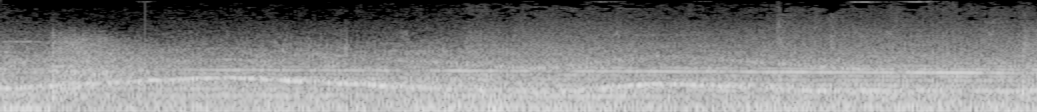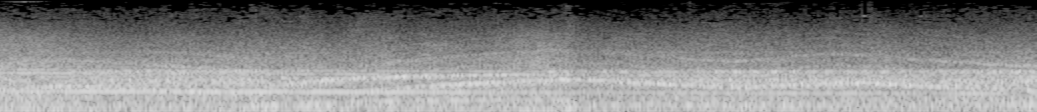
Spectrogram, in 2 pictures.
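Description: A fire engine horn blares in long steady blasts.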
